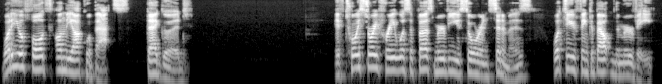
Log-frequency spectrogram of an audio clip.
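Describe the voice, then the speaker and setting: Hosting a laid-back question-and-answer monologue, this young adult man sounds very animated and talks at a normal speed. His tone is bright and sharp, his pitch jumps around, and he reads each viewer's question before answering it simply and briefly.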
